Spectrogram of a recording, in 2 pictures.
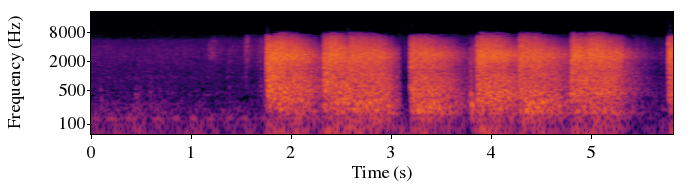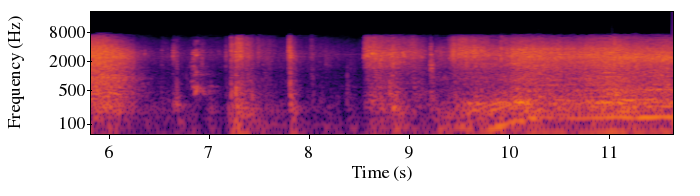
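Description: A rapid string of loud bangs, about seven in four seconds with a few fainter ones after, then a car engine starting and running steadily from about two-thirds of the way in.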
